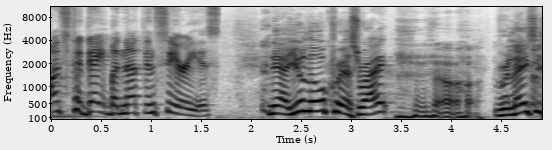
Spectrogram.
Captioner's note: chuckles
